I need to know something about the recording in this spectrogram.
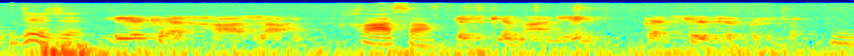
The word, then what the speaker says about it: خاصا: خے، الف اور سواد اور چھوٹی ہے، اس کے دو تلفظ ہیں. جی جی. ایک ہے خاصا، خاصا اس کے معنی کنسیڈریبل.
